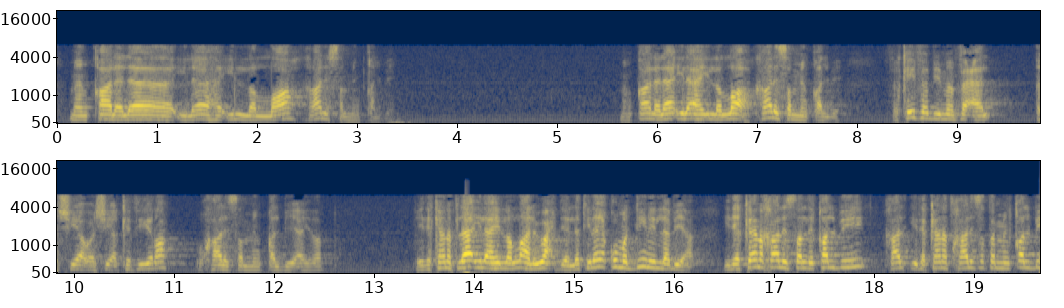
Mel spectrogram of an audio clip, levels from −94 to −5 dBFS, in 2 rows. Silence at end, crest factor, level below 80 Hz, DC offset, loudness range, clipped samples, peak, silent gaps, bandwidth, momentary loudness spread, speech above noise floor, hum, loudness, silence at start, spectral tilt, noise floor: 0 s; 20 dB; -60 dBFS; under 0.1%; 10 LU; under 0.1%; 0 dBFS; none; 6.4 kHz; 14 LU; 38 dB; 60 Hz at -60 dBFS; -19 LUFS; 0.15 s; -3.5 dB/octave; -57 dBFS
